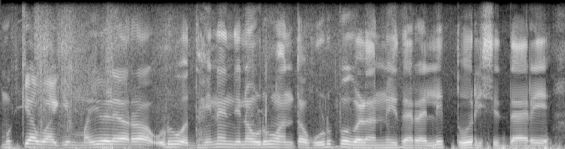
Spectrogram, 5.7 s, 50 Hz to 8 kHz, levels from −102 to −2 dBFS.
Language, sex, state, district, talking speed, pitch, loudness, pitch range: Kannada, male, Karnataka, Koppal, 85 wpm, 145 Hz, -15 LUFS, 135-155 Hz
